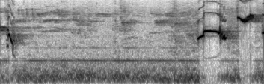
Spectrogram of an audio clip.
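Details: Oriental magpie-robin, played as training audio for untrained birds, gives a short loud whistled phrase near the end after a quieter stretch of faint chirps, over a constant humming tone and low background rumble.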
